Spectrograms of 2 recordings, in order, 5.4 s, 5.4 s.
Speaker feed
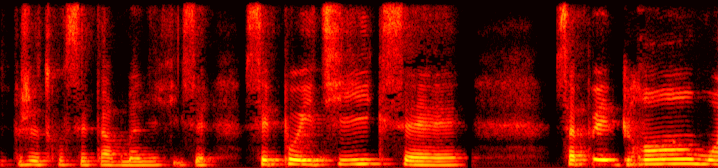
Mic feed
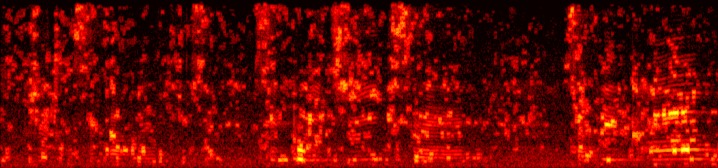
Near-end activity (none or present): none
